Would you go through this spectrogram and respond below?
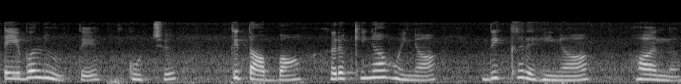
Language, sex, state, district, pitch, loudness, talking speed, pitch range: Punjabi, female, Punjab, Kapurthala, 245 Hz, -18 LUFS, 80 wpm, 210-280 Hz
